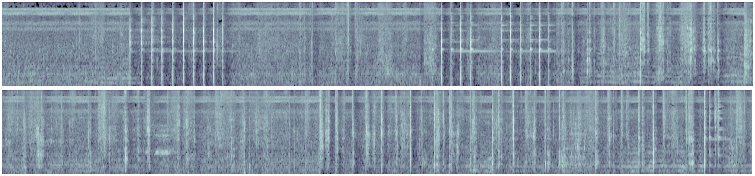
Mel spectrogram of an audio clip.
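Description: Steady high-pitched insect buzzing, broken by sharp, ringing taps: a quick run of about ten taps a few seconds in, another run around nine to eleven seconds in, then scattered single taps through the rest.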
